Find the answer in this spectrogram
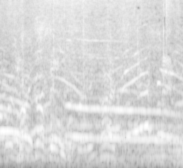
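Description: A team of excited sled dogs yelping and howling together: many short, overlapping cries with a few long held howls.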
